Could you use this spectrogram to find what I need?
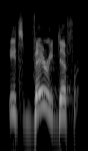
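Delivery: ordinary delivery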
